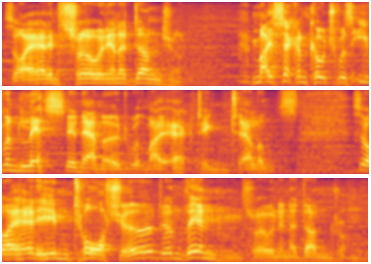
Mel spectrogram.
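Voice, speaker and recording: Pompous game supervillain, highish creaky voice, formal and theatrical, menacing. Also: male voice, lively intonation, measured pace, fairly bright tone, soft background music, full character voice. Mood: smugly menacing. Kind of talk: video game character acting.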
